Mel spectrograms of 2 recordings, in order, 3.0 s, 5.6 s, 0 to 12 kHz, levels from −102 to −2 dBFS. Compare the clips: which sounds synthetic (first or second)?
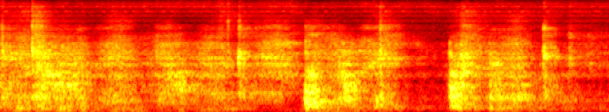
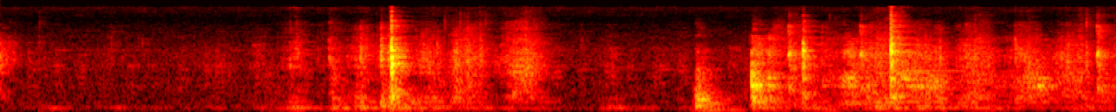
first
